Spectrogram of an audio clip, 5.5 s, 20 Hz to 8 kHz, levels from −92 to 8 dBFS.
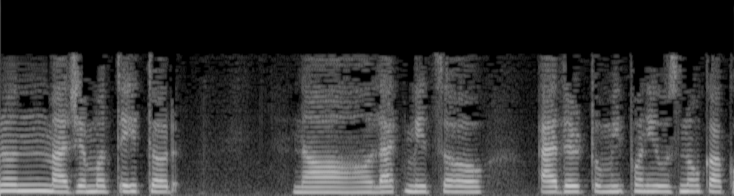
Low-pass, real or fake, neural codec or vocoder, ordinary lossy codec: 7.2 kHz; fake; codec, 16 kHz, 0.2 kbps, FocalCodec; MP3, 24 kbps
